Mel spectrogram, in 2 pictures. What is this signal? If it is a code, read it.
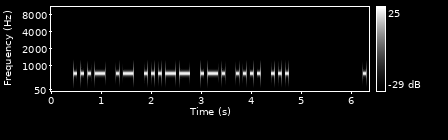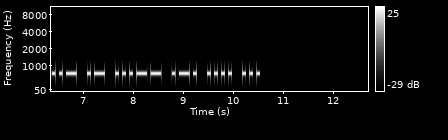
Morse code, heard as a keyed tone, about 17 wpm, 700 Hz. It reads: VA3RHS VA3RHS
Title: DXCC-100 Call Signs - 6 Characters - Repeated 2x - 17wpm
